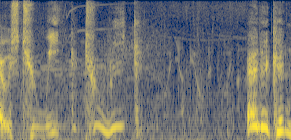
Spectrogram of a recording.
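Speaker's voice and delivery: goofy, comically weakened villain voice, pitched high. Imitating a film villain pleading while being killed: feeble Palpatine voice. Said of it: "Palpatine being murdered by Mace Windu popped into my head".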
